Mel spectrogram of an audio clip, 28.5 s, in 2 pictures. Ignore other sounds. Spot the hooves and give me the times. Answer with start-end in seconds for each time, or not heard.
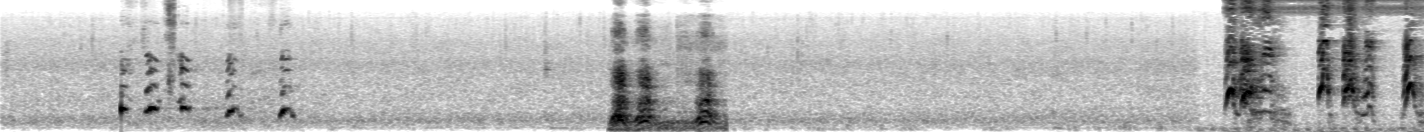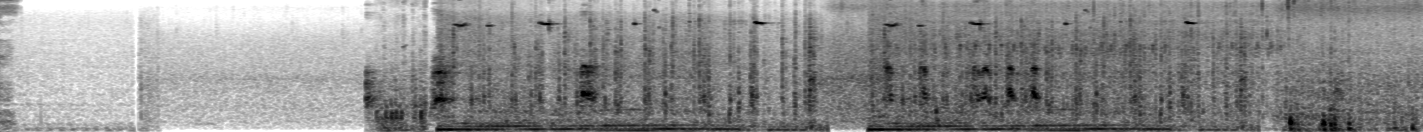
17.9-28.4.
